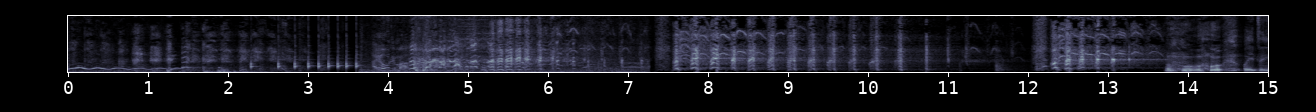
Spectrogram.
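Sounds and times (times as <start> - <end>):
high-pitched snickering laughs: 0.4 - 2.8.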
